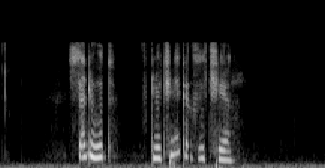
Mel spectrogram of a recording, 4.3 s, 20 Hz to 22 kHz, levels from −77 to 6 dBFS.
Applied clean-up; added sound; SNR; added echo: neural diffusion model UNIVERSE++.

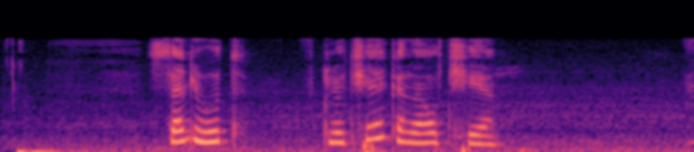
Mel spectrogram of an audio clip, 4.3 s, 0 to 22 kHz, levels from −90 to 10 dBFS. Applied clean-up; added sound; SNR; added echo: none; none; none; none.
